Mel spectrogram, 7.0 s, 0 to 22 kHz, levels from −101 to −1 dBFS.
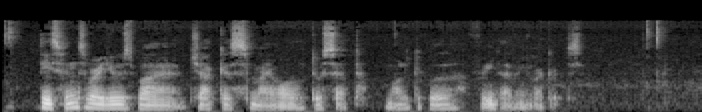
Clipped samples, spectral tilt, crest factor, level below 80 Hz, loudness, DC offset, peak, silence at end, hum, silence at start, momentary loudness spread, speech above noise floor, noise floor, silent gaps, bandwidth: under 0.1%; -5.5 dB/octave; 22 dB; -50 dBFS; -26 LUFS; under 0.1%; -4 dBFS; 0.4 s; none; 0.1 s; 19 LU; 37 dB; -63 dBFS; none; 11.5 kHz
